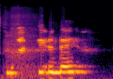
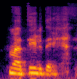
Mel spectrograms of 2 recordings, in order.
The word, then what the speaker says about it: Matilde: Matilda, I want to ask you. And I'm so sorry. I keep reading your name and knowing that's not how you say your name. So can you please say your name for folks? Matilde. Matilde.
